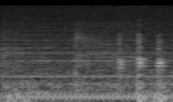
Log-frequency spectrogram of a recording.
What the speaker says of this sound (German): Beispiel, eine Hühnerfarm.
